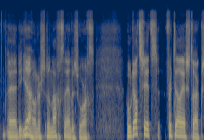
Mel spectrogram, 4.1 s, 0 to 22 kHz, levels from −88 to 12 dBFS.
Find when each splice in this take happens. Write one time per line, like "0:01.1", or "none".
0:00.9
0:01.4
